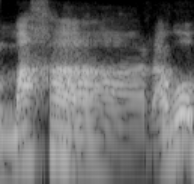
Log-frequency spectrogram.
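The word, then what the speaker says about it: maja: 마야 부인이라고 부르기도 했습니다만 여기서 마이아라는 것은 사람의 이름이 아니고 스페인으로 마하라고 발음하고 끝내주는 여인 또는 멋진 여자라는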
